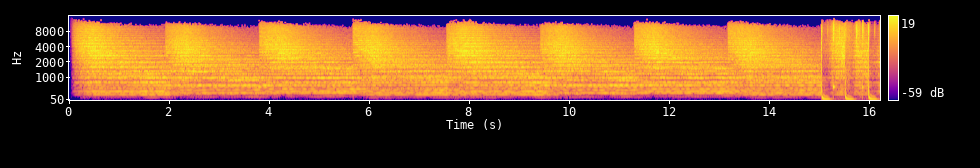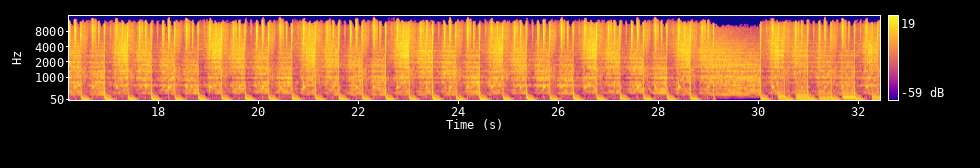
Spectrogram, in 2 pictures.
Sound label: Funky Beats Technodrome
